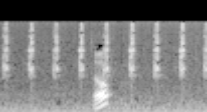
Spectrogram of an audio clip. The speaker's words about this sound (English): Oh, it seems to be ticking. A clock. Ahmed bought me a clock for Thanksgiving.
